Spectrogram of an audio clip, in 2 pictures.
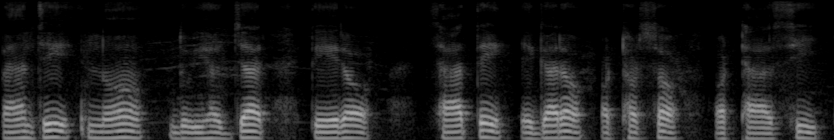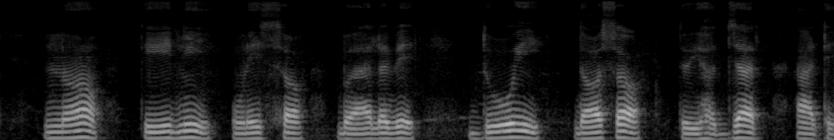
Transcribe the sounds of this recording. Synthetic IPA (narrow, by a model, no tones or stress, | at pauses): pãt͡ʃenɔ | d̪ujɦɔd͡ʒaɾ | t̪eɾɔ | sat̪eeɡaɾɔːʈʰːɔɾsɔː | ʈʰːasi | nɔ | t̪ini | uɽ̃isɔ | bɔalɔbe | d̪uj | d̪ɔsɔ | d̪ujɦɔd͡ʒaɾ | aʈʰi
